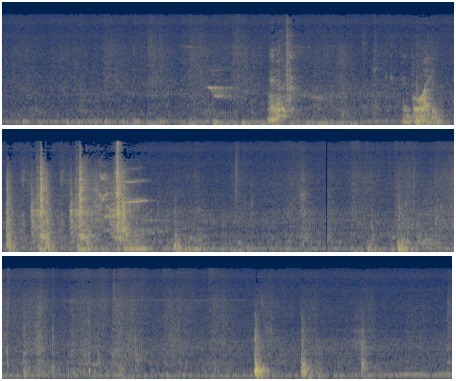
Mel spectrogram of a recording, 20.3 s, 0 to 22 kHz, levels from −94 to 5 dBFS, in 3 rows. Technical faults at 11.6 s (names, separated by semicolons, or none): CD skip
